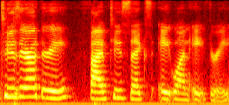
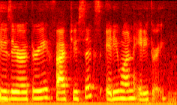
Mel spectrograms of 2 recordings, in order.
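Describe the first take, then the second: First: The number is read slowly. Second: The number is read quickly. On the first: The speaker calls it right. "I'll do it slower" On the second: The speaker calls it wrong. "she said that really fast"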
